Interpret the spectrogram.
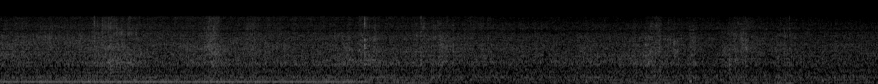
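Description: Shredded chicken frying in a stainless steel pan, a steady light sizzle, with a few soft scrapes and taps as it is stirred with a utensil. A low hum underneath cuts off about three and a half seconds in.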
